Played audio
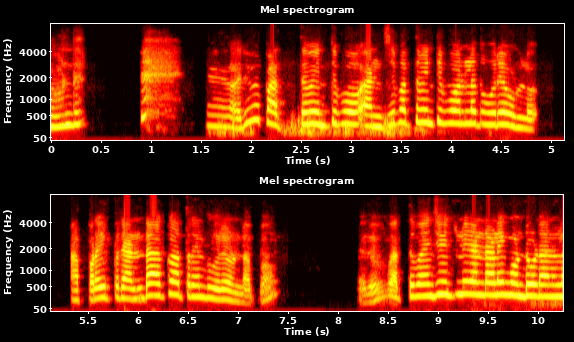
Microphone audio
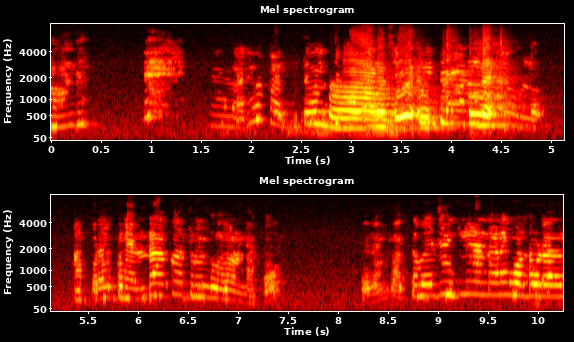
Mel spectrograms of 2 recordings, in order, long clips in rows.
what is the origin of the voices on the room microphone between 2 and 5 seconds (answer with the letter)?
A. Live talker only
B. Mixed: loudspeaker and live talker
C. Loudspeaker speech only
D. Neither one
B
